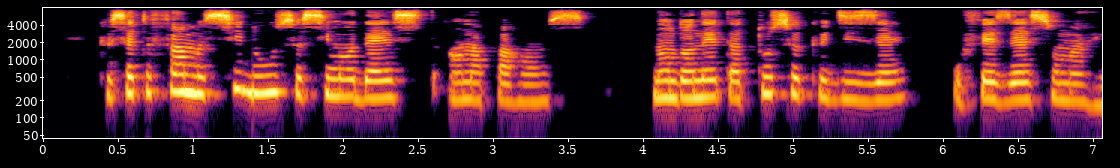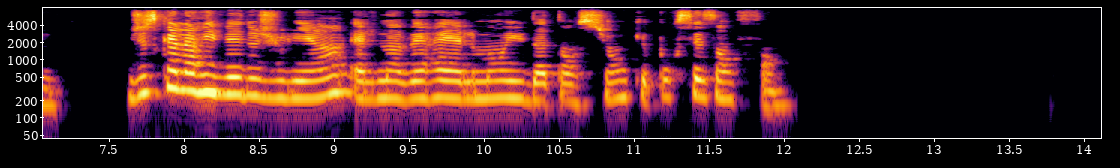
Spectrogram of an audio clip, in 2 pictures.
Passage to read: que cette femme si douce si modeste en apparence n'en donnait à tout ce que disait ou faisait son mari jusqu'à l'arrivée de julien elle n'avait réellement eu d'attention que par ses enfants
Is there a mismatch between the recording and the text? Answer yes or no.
yes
